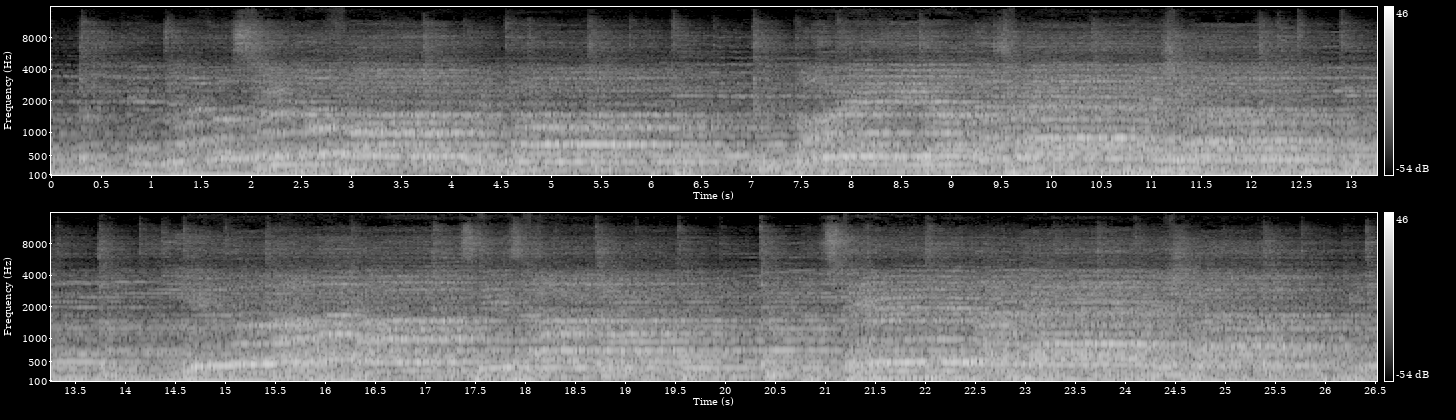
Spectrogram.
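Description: Two women singing a slow worship song in unison into microphones over musical accompaniment with a sustained low bass.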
